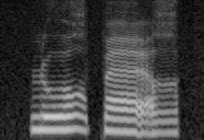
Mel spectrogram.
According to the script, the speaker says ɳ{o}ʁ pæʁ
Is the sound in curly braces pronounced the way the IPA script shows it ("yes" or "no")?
yes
